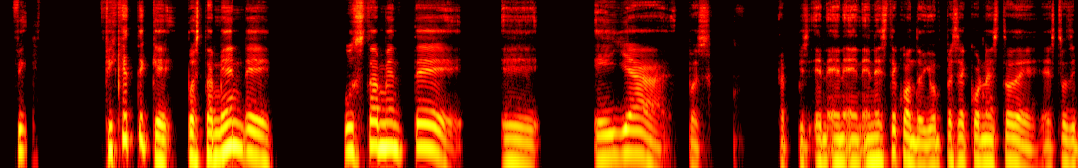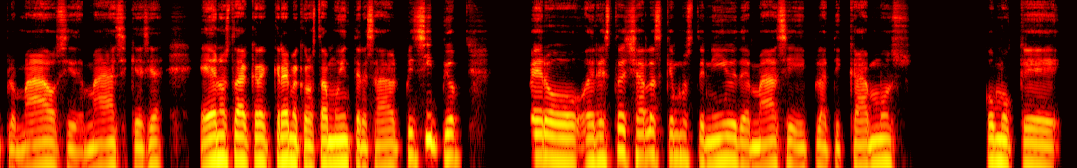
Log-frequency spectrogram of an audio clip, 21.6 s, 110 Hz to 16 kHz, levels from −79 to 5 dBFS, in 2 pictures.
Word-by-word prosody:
Fi 175 0 0 0.7
fíjate 255 +6 +2
que, 135 -3 +3
pues, 155 -3 +4
también 170 +8 +6
de 155 - +3 0.7
justamente, 205 -1 +4 0.3
eh, 125 -4 -1 0.5
ella, 150 - 0 0.2
pues, - - -7 0.6
al - - -10
princi 120 -3 -9
en 130 - 0
en 130 0 +2
en 130 -1 0
en 130 +1 +2
este 140 +6 0
cuando 135 -7 +1
yo 115 - 0
empecé 135 +3 -3
con 135 -2 0
esto 130 +2 0
de 105 -7 -1
estos 110 +4 -5
diplomados 110 +1 -3
y 100 - -5
demás 110 +5 -5
y - - -23
que 105 - -6
decía, 115 +3 -4 0.3
ella 130 +4 +4
no - - +4
estaba 140 -1 +3
cre 135 -3 +1
créeme 135 -1 +4
que - - -4
no - - +2
estaba 125 +4 0
muy 125 - +4
interesada 110 -2 -2
al 110 -3 -6
principio, 155 - 0 0.7
pero 140 -4 +1
en 135 0 -1
estas 140 +5 -1
charlas 155 0 -2
que 150 - -7
hemos 145 -2 -5
tenido 130 +1 -1
y - - +1
demás 120 +1 -2
y 105 -4 -4
platicamos, 115 +4 -5 0.7
como 130 -4 0
que 115 -3 -2
130 Hz, 155 wpm, -22 LUFS, 115-150 Hz, 0.7 s, también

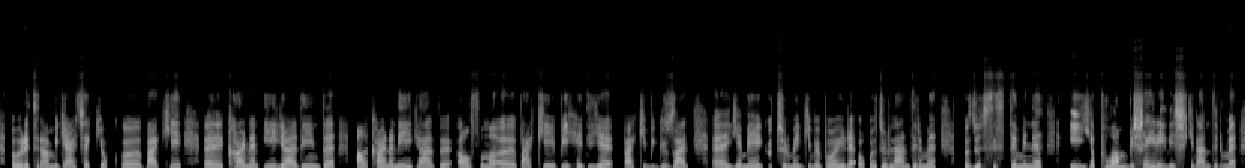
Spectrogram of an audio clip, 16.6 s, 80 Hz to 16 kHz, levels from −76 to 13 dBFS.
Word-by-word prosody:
öğretilen 205 +3 +3
bir 215 - -2
gerçek 215 +3 +1
yok. 280 +7 -1 0.2
Iıı, 205 -1 +1
belki, 255 +3 +2 0.3
eee, 210 0 +3
karnen 245 +2 +2
iyi 240 0 -2
geldiğinde, 225 0 +1 0.3
"A, 295 +5 +4
karnen 255 0 +1
iyi 265 +5 -1
geldi, 185 - -1
al 225 +2 +2
sana, 230 0 -1
eee, 185 -1 +1
belki 220 +1 -2
bir 220 - +2
hediye." 205 +1 0 0.2
belki 195 +2 0
bir 195 - -7
güzel, 195 +3 +1 0.4
eee, 185 -2 +4
yemeğe 205 +4 +1
götürme 205 0 -2
gibi, 205 +1 -3
böyle, 200 +1 +1
o - - -2
ödüllendirme, 195 +2 -1 0.4
ödül 255 - +1
sistemini 265 +1 -1 0.4
iyi 220 +6 +4
yapılan 280 -4 +2
bir 225 - -1
şeyle 290 +2 +5
ilişkilendirme. 165 0 +2
215 Hz, 135 wpm, -24 LUFS, 200-240 Hz, 0.4 s, şeyle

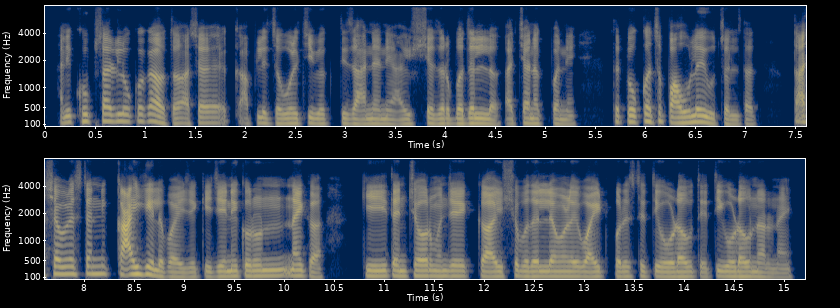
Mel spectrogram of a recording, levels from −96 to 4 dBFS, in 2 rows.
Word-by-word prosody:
आणि 145 +3 -3
खूप 170 -2 -4
सारे 175 -1 0
लोकं 170 0 -4
काय 170 -2 +3
होतं, 125 -2 -2
अशा 120 +3 -2 0.4
आपली 135 -1 -5
जवळची 120 +1 -2
व्यक्ती 120 +1 -6
जाण्याने 115 0 -3
आयुष्य 110 +4 -5
जर 115 +1 -2
बदललं 115 -2 +1
अचानकपणे, 115 -2 -4 0.4
तर - - -2
टोकाचं 160 +3 -1
पाऊलही 140 +4 +3
उचलतात. 110 -4 -4 0.4
तर - - -2
अशा 180 - +3
वेळेस 180 0 0
त्यांनी 185 0 0
काय 175 - +9
केलं 155 -8 +4
पाहिजे? 110 -1 -2
की 120 - -1
जेणेकरून 130 +2 +1 0.2
नाही 135 0 +6
का, 115 -4 -1 0.4
की 130 -1 +3
त्यांच्यावर 130 0 +2
म्हणजे 130 0 +2
एक 125 0 -4
आयुष्य 120 +3 +3
बदलल्यामुळे 120 0 +3
वाईट 115 0 +2
परिस्थिती 120 0 -3
ओढवते, 115 0 0
ती 130 - +2
ओढवणार 115 -2 0
नाही. 100 -1 -8
120 Hz, 165 wpm, -25 LUFS, 115-135 Hz, 0.4 s, काय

